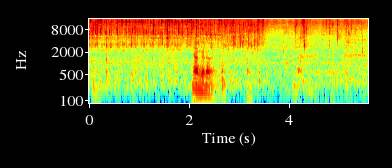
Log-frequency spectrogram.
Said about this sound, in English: Now, I use the sprayer, whatever that's called, the water pick in the kitchen, over the kitchen sink, which always gets stuck. Okay. Spray the inside, of the uh, Vitamix blender container thing to get the rest of it out.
